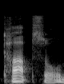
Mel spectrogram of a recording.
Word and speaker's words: Topsail: The map shows Topsail, pronounced Topsail by those who have been here more than once, to be pencil thin.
